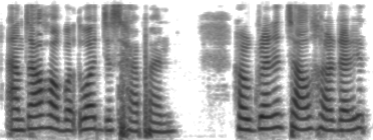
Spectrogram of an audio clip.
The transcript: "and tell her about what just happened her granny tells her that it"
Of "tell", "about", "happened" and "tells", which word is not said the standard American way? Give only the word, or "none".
tells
